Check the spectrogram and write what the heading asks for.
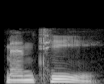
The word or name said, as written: mentee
